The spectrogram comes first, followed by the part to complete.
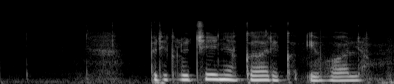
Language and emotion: Russian, sad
